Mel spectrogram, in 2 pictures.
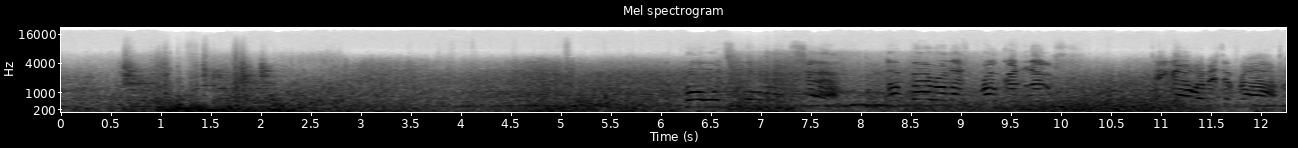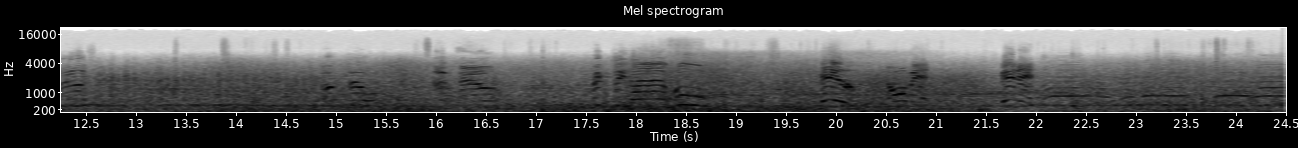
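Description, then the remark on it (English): A ship's bow smashes through huge waves amid a constant loud roar of churning water and wind, with surges of crashing spray and voices calling out beneath the din. “The ship's bow smashes through another huge wave.”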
